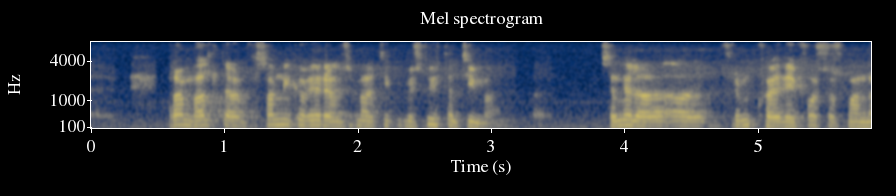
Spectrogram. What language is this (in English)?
Icelandic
